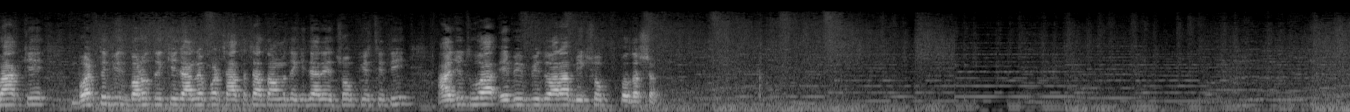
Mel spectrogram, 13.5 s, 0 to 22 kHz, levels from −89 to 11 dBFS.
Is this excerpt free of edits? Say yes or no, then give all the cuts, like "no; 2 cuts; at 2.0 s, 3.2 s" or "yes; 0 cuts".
yes; 0 cuts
